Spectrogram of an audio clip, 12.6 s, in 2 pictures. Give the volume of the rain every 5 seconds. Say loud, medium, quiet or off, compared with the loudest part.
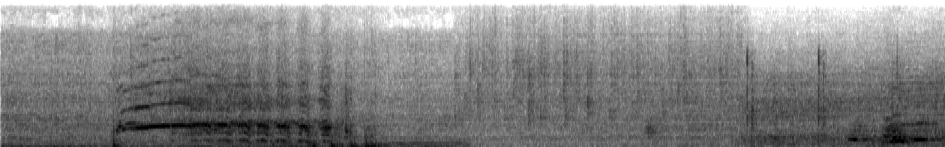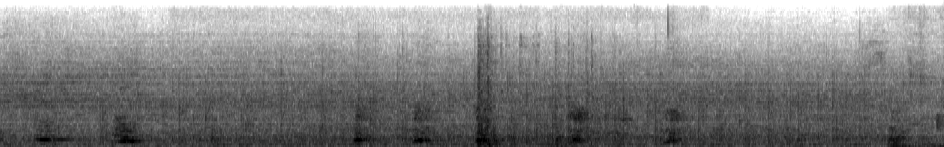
medium, loud, loud.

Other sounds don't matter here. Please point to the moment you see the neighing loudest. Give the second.
1 s.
